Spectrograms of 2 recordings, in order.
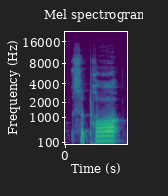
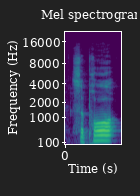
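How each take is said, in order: Both takes have the same delivery.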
